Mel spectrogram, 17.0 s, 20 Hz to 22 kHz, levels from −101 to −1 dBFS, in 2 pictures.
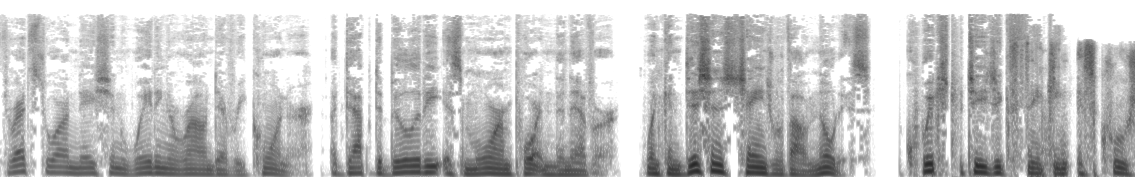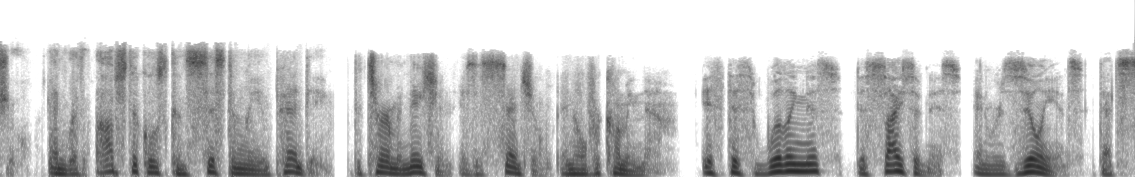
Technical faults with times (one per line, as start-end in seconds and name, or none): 0.05-2.31 automatic gain rising
2.92-4.53 automatic gain rising
6.87-7.36 repeated packet loss (robotic sound)
7.59-17.03 call bitrate drop
11.53-11.81 jitter buffer speed-up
